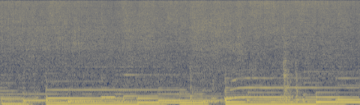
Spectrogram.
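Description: Beef and vegetables sizzling in a frying pan as they are stirred and tossed together, with background music of sustained notes playing over it.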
